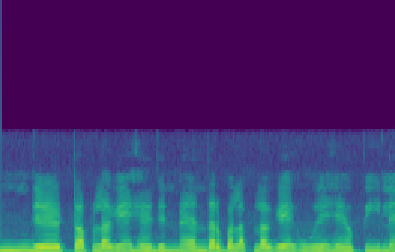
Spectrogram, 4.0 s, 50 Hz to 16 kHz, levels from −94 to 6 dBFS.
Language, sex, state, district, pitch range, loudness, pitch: Hindi, female, Himachal Pradesh, Shimla, 245-270 Hz, -15 LUFS, 250 Hz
